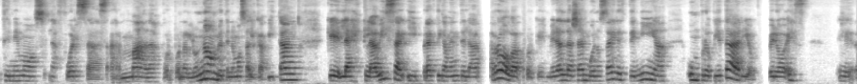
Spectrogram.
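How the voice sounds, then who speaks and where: A woman's voice: mid-range voice, creaky, roomy sound. A woman from Argentina, an author and historian, speaking with an Argentine accent in a reflective interview, thinking aloud with frequent hesitations. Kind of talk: interview conversation.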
